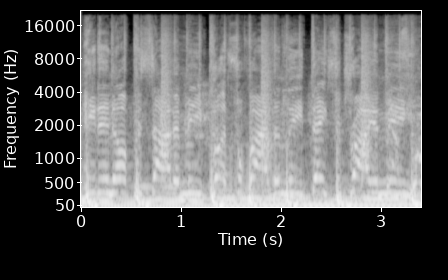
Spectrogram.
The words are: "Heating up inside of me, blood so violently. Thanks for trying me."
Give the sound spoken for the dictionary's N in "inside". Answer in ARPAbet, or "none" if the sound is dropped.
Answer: none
